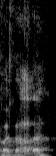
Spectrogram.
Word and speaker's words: Ibotta: question am I pronouncing Ibotta correctly nailed it yes it's a it's an ad pun based on I bought a bag of groceries for example so that's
